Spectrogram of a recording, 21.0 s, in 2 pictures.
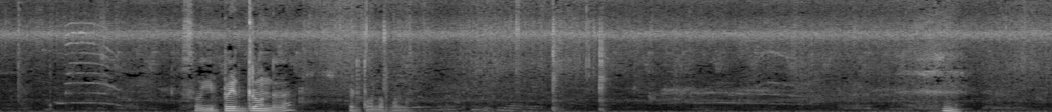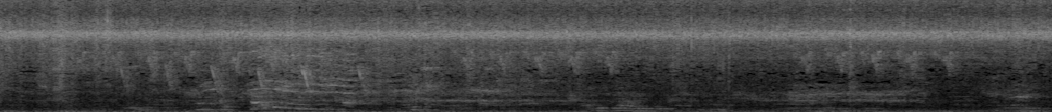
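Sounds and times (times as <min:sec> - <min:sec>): faint birds chirping: 0:00.0 - 0:21.0.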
